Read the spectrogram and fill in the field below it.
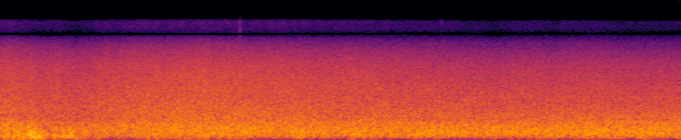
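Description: Ocean waves and surf wash against the shore beside a battered abandoned building, a loud, constant roar of breaking water with wind, with no talking.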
